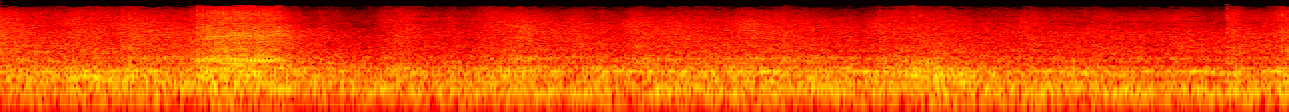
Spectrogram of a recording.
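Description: A group of motorcycle engines running together in a road underpass, a steady low rumble with a louder burst about a second in.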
